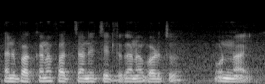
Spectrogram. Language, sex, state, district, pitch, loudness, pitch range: Telugu, male, Telangana, Mahabubabad, 140 Hz, -16 LUFS, 135-145 Hz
